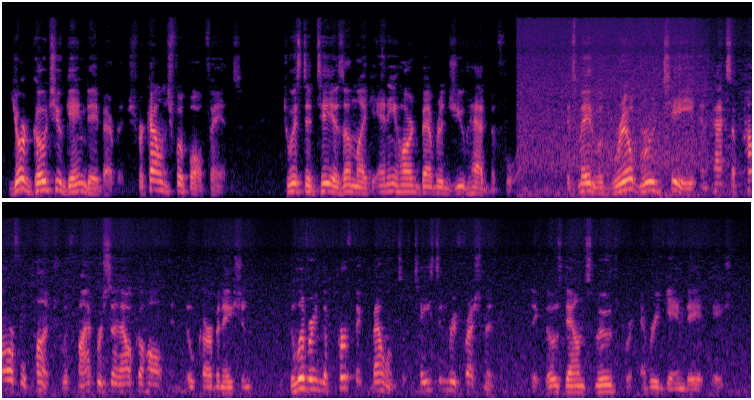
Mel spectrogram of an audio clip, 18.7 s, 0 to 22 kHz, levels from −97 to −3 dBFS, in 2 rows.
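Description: Noise suppressor artifacts run through the whole recording: the steady background is pulled down by about 17 dB, sinking between phrases and swelling under the talker. Unlike a gate, the noise never drops fully out.

From 6.11 to 6.45 s, right after "hard beverage you've had", there is the first speech cut by the noise suppressor. Quiet parts of the speech are treated as noise and dipped by up to about 11 dB for roughly a tenth of a second. Further cuts come at 7.54 to 7.96 s (about 8 dB), 8.75 to 12.41 s ending before "delivering the" (about 18 dB, around a second in total), 13.45 to 15.51 s and 15.99 to 18.43 s (both about 17 dB, under a second each). The cut speech sounds swallowed or faint, not clipped or distorted.

Overlapping this, the room noise jumps by about 17 dB near 6.5 s, and the noise suppressor is catching up from 6.42 to 9.13 s. The louder noise comes through with less reduction, then fades over about 2.7 s as the suppressor's estimate adapts, reaching about 14 dB of cut. 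That gradual slide, not a step, separates it from a level change.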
